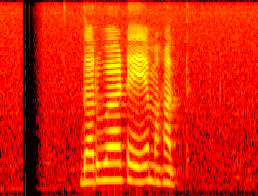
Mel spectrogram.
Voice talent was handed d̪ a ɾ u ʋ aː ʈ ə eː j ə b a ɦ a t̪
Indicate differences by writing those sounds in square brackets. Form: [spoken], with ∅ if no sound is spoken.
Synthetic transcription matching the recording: d̪ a ɾ u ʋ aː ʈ ə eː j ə [m] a ɦ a t̪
